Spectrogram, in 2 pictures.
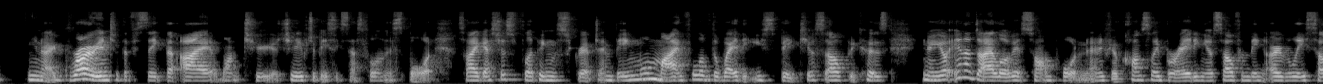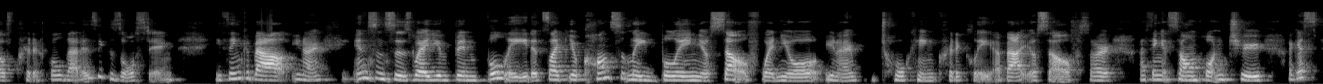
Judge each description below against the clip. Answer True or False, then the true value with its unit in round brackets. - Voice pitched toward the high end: True (195 Hz)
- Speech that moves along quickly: True (210 wpm)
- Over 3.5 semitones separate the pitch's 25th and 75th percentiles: False (2.8 semitones)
